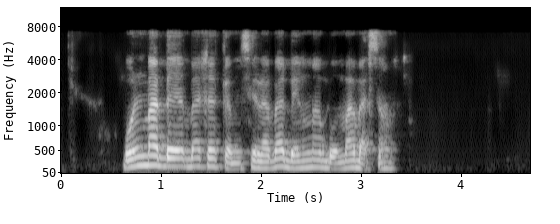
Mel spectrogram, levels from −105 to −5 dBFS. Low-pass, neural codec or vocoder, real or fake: 7.2 kHz; codec, 16 kHz, 4 kbps, X-Codec, HuBERT features, trained on general audio; fake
